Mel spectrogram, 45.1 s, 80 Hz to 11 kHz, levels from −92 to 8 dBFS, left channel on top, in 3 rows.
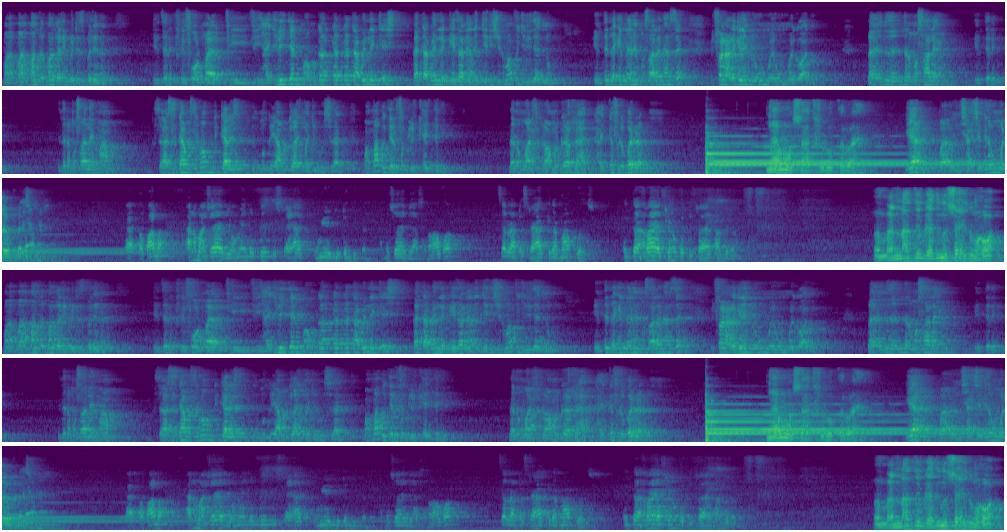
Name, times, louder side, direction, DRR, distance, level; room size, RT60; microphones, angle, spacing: voice 1, 0.0-1.5 2.3-5.9 6.2-8.3 8.9-12.2 13.0-14.1 14.6-14.9 15.9-16.7 17.3-20.2 20.5-21.7 22.6-24.8 26.5-26.6 28.6-30.7, left 2 dB, 60° left, 1 dB, 1.5 m, -35 dB
sound 1, 25.6-32.1, left 1 dB, 80° right, 0.9 m, -30 dB
voice 2, 26.5-28.0 43.2-44.9, left 2 dB, 15° left, 4 dB, 0.4 m, -27 dB
voice 3, 31.9-32.6 32.8-36.8 37.6-39.0 39.4-41.1, left 5 dB, 80° left, 6 dB, 0.5 m, -36 dB
13.5 x 9.2 x 2.6 m, 1.3 s
head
